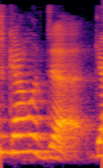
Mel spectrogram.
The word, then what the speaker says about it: Gallaudet: How do you pronounce the name? – It's Gallaudet.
